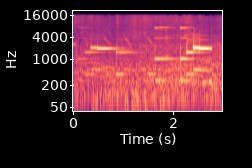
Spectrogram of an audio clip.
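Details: Bright chiming mallet tones ring out over a soft rumbling background, with no animal call audible.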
